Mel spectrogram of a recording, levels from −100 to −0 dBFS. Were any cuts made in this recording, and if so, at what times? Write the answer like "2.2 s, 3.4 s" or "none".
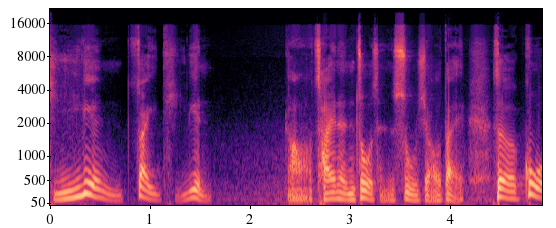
none

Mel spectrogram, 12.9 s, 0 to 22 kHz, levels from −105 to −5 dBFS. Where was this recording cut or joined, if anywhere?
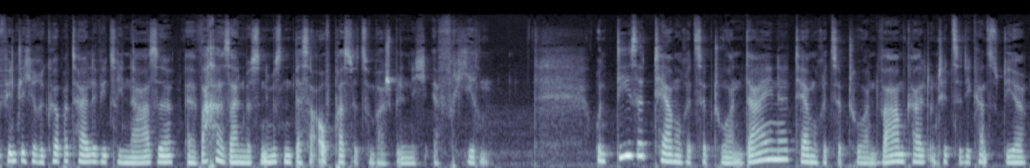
1.5 s, 2.3 s, 4.4 s

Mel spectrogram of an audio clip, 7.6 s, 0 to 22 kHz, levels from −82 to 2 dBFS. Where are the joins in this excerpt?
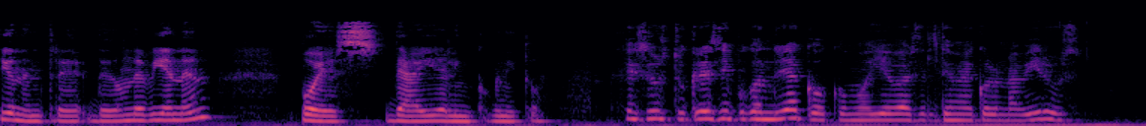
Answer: none

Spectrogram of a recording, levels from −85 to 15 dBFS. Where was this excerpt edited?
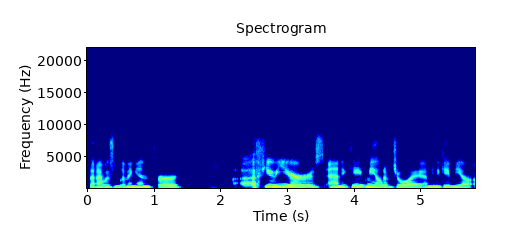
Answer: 4.4 s

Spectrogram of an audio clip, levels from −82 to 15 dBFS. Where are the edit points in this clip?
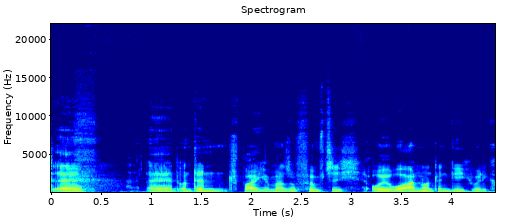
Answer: none

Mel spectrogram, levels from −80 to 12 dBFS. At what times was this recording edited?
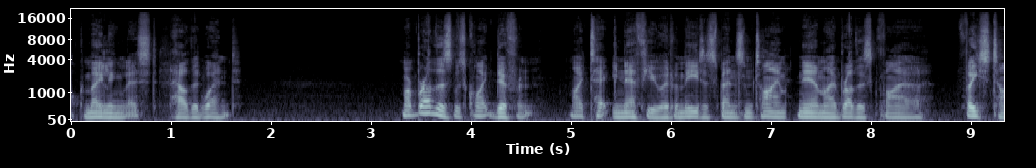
1.0 s, 1.3 s, 3.8 s, 5.4 s, 6.0 s, 7.1 s, 8.0 s

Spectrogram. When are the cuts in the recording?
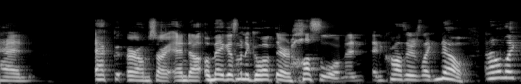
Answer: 2.4 s

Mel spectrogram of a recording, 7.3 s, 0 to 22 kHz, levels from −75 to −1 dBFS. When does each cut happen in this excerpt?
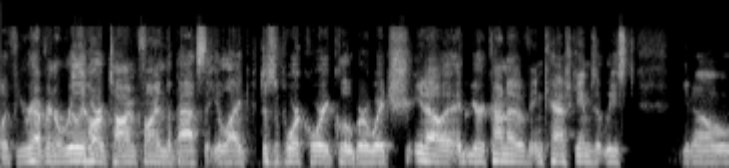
2.5 s, 4.6 s

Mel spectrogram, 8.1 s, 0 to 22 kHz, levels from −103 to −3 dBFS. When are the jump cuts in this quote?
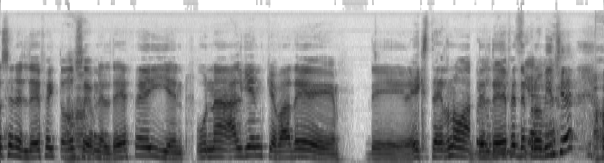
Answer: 1.2 s, 2.6 s, 4.7 s, 6.2 s

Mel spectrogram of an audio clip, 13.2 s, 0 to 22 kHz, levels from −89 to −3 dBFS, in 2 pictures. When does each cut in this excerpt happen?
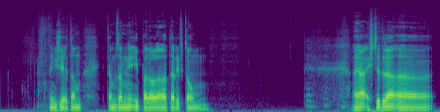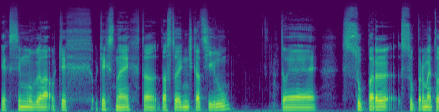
none

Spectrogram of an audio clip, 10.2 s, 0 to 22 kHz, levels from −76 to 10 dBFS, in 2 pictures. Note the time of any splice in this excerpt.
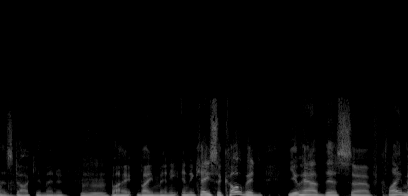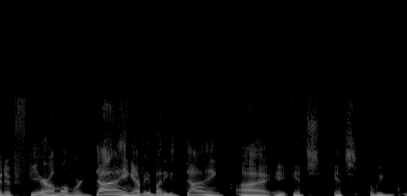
0.9 s, 4.7 s, 8.0 s

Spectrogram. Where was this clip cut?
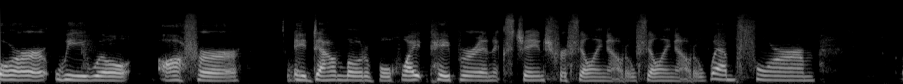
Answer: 6.4 s

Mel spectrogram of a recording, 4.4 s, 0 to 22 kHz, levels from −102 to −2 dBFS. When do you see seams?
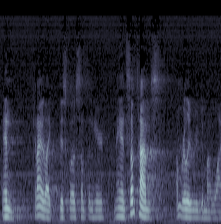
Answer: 1.2 s, 2.2 s

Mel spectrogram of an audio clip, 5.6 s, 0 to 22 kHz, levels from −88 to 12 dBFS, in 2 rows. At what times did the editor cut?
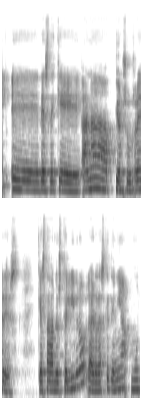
2.3 s, 3.8 s

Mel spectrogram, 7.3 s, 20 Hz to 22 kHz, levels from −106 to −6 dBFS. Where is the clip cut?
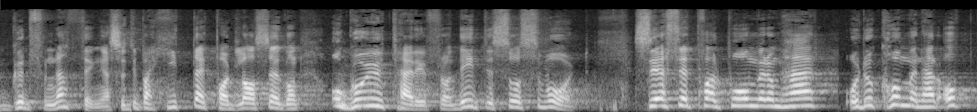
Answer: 1.0 s, 4.7 s, 5.2 s, 6.3 s

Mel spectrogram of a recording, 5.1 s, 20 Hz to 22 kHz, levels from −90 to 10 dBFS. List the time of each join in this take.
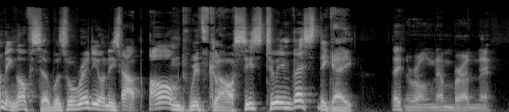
1.2 s, 2.1 s, 4.0 s

